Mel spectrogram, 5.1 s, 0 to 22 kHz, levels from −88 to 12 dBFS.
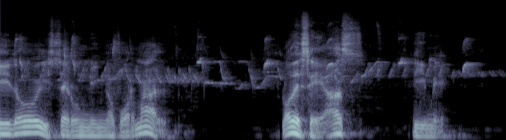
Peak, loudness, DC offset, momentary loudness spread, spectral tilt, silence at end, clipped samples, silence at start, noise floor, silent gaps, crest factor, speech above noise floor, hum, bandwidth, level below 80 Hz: -4 dBFS; -24 LUFS; under 0.1%; 19 LU; -5 dB/octave; 0.35 s; under 0.1%; 0 s; -47 dBFS; none; 22 dB; 24 dB; none; 14.5 kHz; -48 dBFS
